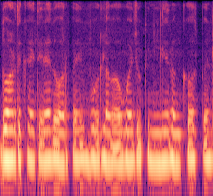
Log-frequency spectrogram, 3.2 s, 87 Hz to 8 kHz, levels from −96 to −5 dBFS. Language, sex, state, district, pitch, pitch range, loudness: Hindi, female, Bihar, Vaishali, 195 Hz, 190-200 Hz, -18 LUFS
